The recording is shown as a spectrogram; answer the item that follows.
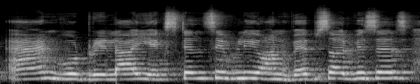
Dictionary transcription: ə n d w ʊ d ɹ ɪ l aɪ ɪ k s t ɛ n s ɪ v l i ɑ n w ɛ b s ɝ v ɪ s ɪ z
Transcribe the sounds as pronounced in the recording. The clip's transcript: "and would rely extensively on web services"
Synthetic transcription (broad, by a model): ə n d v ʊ d ɹ ɪ l aɪ ɪ k s t ɛ n s ɪ v l i ɑ n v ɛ b s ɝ v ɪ s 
